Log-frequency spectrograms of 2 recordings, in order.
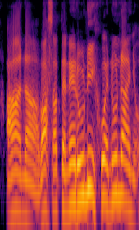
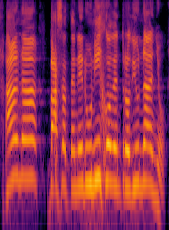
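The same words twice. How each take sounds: First: Much lower, fast divine voice; voice from heaven. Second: Said in the usual way. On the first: Acted. Preacher voicing a heavenly voice to Ana, much lower. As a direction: boom it low like a voice from above. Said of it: "Una voz se oyó y dijo". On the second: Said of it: "No bajó un ángel y le dijo a Ana".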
